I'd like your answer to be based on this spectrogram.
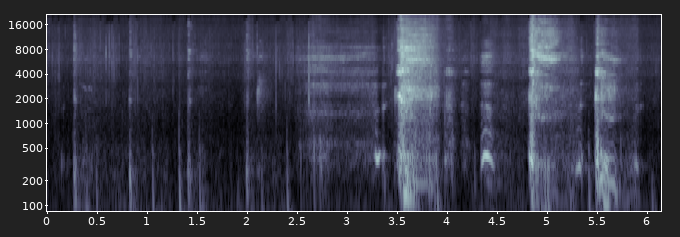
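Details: Cough while trying to work, feeling rather hot: soft throat sounds build into about three harsh, forceful coughs with a raspy edge, separated by short breaths.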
